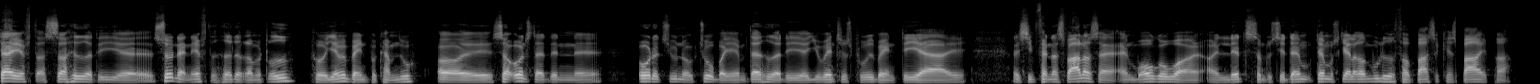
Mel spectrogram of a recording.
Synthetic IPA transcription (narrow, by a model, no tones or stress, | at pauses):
d̥æɐ̰efd̥ɐsɒ̽ɦe̝ð̞̰ˠɐd̥e̝øsœndɛ̰n̩efd̥ɐhe̝ð̰ˠɐd̥e̝ʁɑmæd̥ʁið̰ˠpʰɒ̽jeməb̥ɛ̰ːn̩pʰɒ̽kʰɑ̈mnu | ɒ̽sɒ̽ʔɔ̽n̰sd̥æd̥enø | ɔ̽ːɾɒt͡sʰyːʊnəoɡ̥t͡sʰo̝̰ːb̥ɐjem̩d̥æhe̝ð̞̰ˠɐd̥e̝juʋent͡sʰuspʰɒ̽uðˠb̥ɛ̰ːn̩d̥e̝æɐø | ʋæsiːfænɐsʋɑ̈ːlɒsæe̝nʋɒːɡ̥oːɒɒe̝nled̥sɒ̽md̥usiːɐd̥ed̥eæɐmosɡ̥e̝ːæləʁɛːðˠmuːlihe̝ð̰ˠfɒ̽b̥ɑ̈ːsɒ̽kʰæsb̥ɑ̈ːe̝d̥̚pʰɑ̈ː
